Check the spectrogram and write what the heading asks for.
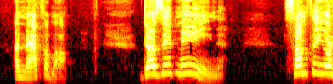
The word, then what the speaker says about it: anathema: your uh word okay i may be mispronouncing this but it's uh anathema okay and you are not pronouncing it very good anathema does it mean something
